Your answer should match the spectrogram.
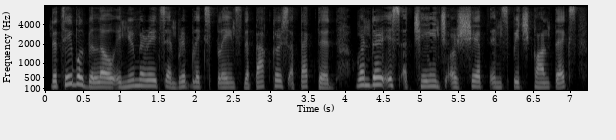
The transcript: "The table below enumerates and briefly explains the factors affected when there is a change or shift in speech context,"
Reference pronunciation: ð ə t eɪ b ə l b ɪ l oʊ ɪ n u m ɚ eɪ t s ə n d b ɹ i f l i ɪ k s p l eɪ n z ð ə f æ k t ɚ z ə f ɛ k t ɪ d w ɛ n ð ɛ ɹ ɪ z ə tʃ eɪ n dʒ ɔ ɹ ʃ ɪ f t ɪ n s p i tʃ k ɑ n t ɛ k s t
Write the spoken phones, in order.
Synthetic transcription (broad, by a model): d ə t eɪ b ə l b ɪ l oʊ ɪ n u m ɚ eɪ t s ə n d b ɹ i p l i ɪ k s p l eɪ n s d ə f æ k t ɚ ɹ ə f ɛ k t ɪ d w ɛ n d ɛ ɹ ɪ s ə tʃ eɪ n dʒ ɔ ɹ ʃ ɪ f t ɪ n s p i tʃ k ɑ n t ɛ k s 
